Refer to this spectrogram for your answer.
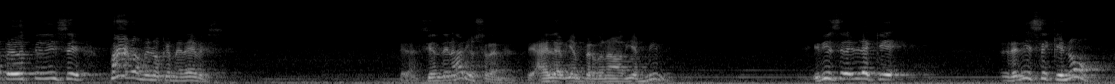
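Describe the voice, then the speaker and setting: A Chilean man preaches in a strikingly high, lively voice, retelling a parable with frequent restarts and doubled words. The room around him is echoey, with a clear reverberant ring. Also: slight background noise. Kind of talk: sermon.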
